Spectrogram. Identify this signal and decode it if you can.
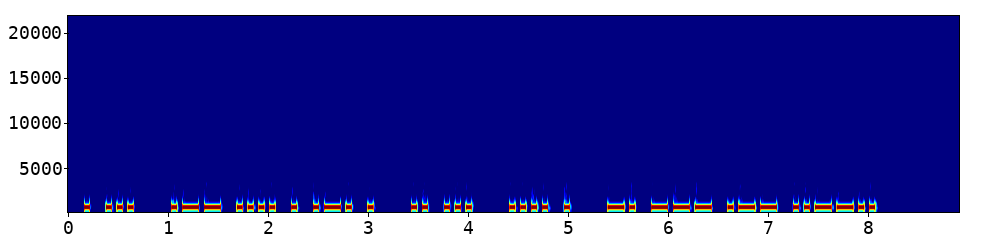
Morse code, heard as a keyed tone, about 21 wpm, 700 Hz. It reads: ES WHERE IS HE NOW?
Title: Sentences from Top 200 Words and Abbreviations 22wpm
